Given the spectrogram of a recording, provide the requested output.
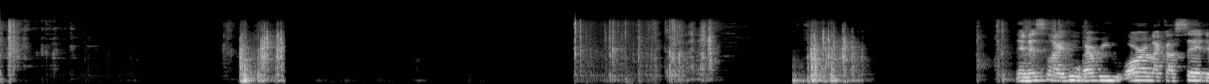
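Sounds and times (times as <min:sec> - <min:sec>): cards being shuffled: 0:05.8 - 0:07.4, 0:09.8 - 0:10.2.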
